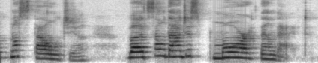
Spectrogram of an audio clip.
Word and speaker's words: saudade: By the way, saudade is the Brazilian Portuguese pronunciation.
